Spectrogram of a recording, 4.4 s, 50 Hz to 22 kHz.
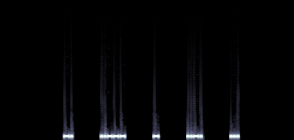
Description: Morse code, heard as a keyed tone, about 47 wpm, spaced as for 17 wpm, 700 Hz. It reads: N2TFS
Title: USA Call Signs - 6x Character Spacing - 50wpm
